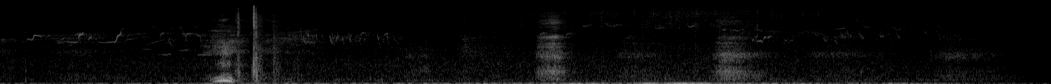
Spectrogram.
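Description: A man breathing heavily: a short sharp exhale about two seconds in, then two long sighs a couple of seconds apart. Behind them is forest ambience with small birds chirping. It all fades out at the end.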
